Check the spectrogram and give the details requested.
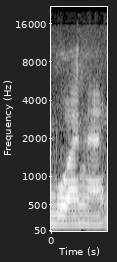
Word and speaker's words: Bhuwana: bumi buwana Iya sebenarnya E yang benar kan penulisan sanskritnya kan pakai v ya buvana kan cuman kalau di IG sampai akhirnya tuh orang bingung untuk menyebutnya gitu kan jadi kayak ini bacanya gimana gitu kan jadi kita kasih v-nya itu jadi W aja supaya kebacaannya jadi Buana gitu berarti aku ngomongnya bumi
